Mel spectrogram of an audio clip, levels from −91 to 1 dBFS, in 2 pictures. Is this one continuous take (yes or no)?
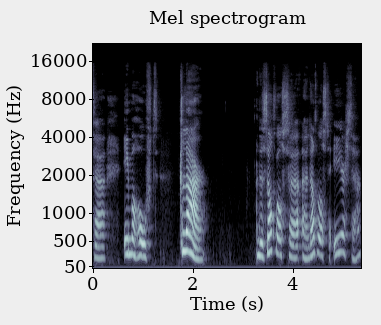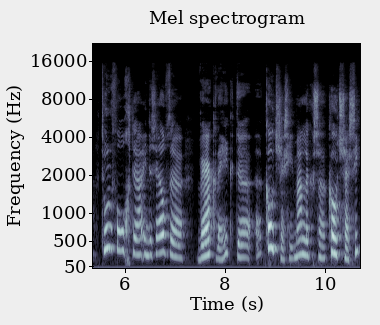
no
